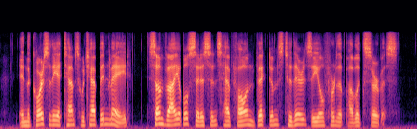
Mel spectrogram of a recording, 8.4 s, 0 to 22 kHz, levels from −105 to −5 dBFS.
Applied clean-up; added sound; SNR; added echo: neural diffusion model UNIVERSE++.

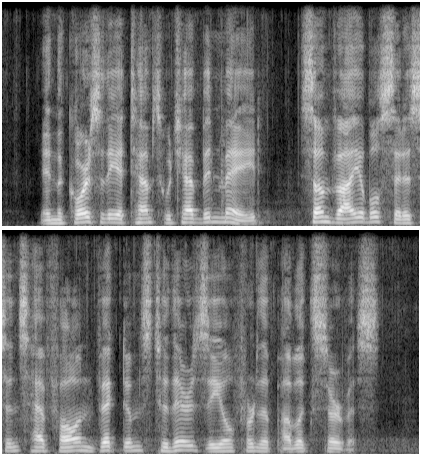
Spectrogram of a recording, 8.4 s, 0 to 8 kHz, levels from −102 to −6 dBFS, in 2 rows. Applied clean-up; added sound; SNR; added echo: neural separator model SepFormer DNS4.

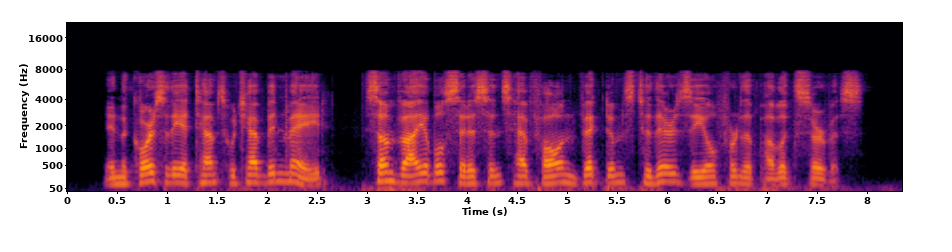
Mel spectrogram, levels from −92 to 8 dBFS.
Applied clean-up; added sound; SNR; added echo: neural mask model DeepFilterNet 3.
